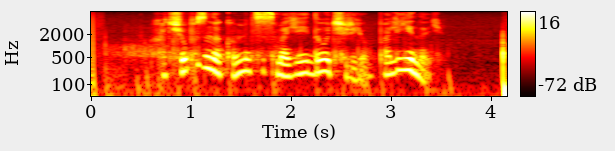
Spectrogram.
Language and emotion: Russian, positive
